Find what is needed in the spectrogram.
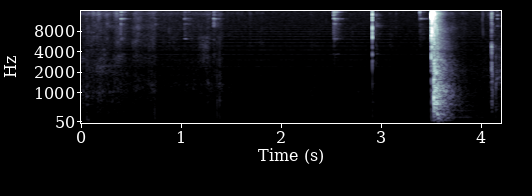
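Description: Bowtech Eva Shockey Gen 3 compound bow shot at 50 lb with a 350-grain arrow: a faint click, then a sharp shot about three and a half seconds in that dies away within half a second.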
